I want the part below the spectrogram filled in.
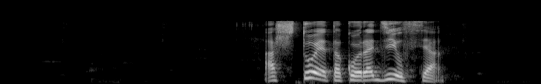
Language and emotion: Russian, angry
